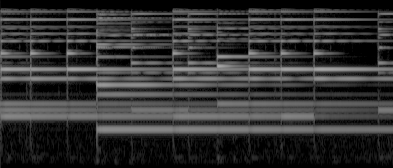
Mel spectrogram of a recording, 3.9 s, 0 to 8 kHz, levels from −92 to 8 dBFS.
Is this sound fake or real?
real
